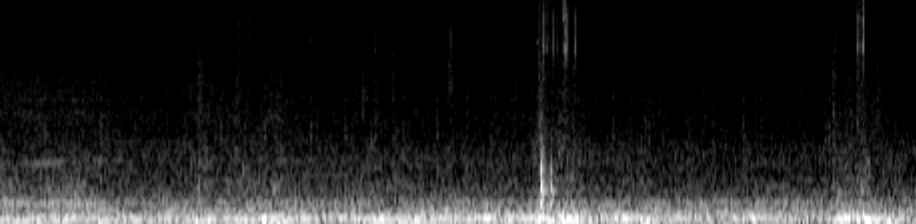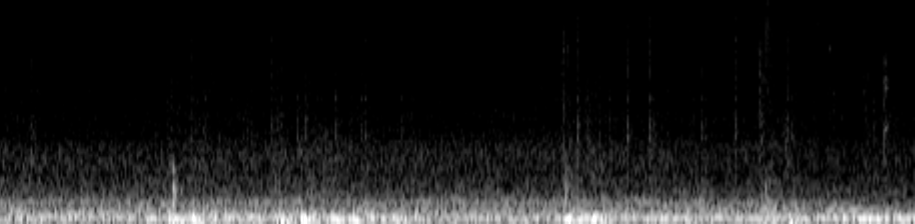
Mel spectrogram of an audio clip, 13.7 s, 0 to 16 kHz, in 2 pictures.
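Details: 2013 Fiat 500 driven over bumps and potholes: sharp clicks from underneath the car land on each bump over steady road rumble; suspension clicking whose source is not yet identified.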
